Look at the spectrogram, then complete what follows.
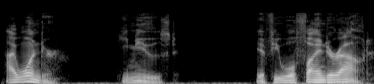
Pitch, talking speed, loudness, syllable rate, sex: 90 Hz, 160 wpm, -18 LUFS, 5.1 syllables/s, male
